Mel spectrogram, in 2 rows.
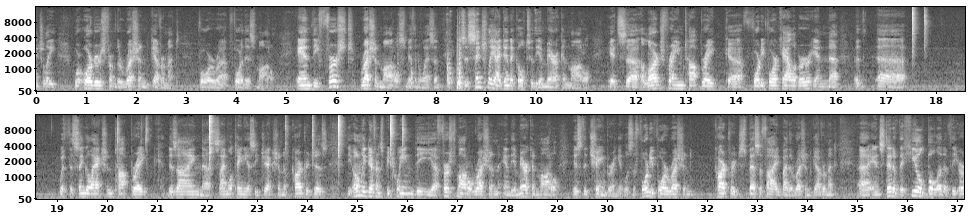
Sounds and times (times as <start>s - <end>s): Speech: 0.0s - 17.5s, 19.0s - 37.1s.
